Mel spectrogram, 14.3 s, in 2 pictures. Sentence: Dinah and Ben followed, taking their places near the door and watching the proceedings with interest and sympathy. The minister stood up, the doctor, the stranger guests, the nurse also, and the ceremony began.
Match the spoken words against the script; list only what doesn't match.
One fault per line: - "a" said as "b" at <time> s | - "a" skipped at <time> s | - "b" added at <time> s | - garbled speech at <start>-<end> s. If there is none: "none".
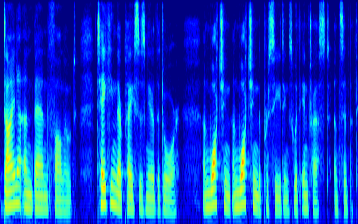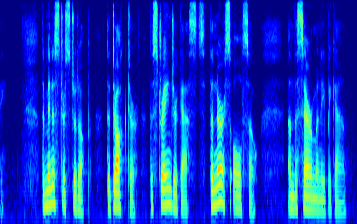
- "and watching" added at 4.6 s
